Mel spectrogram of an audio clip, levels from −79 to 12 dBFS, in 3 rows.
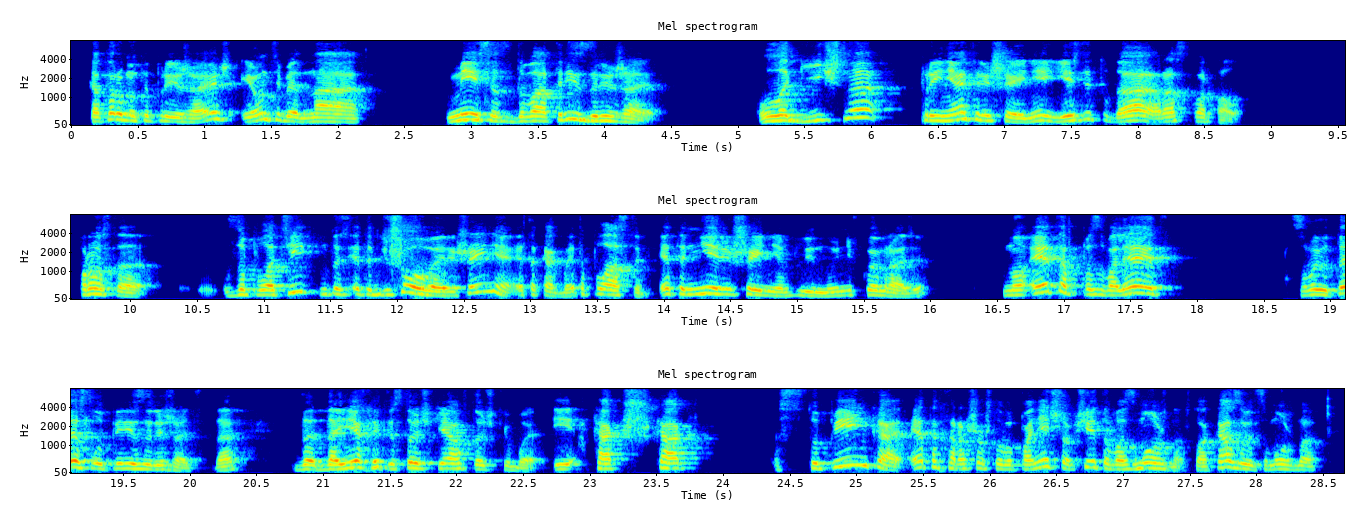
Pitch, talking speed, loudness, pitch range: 175 Hz, 150 wpm, -21 LUFS, 160-210 Hz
